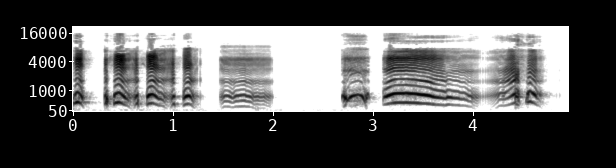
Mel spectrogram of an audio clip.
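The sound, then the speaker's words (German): A baby cries in a run of short, choppy bursts, then lets out a longer, rising and falling wail before breaking into more broken sobs. “Wenn ein Baby schreit, weil alle anderen Babys”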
